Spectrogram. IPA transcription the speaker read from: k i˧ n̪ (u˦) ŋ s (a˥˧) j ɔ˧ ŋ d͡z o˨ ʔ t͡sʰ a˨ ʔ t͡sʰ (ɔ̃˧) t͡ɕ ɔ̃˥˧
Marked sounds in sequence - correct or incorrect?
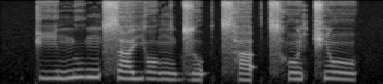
correct, incorrect: a˦, correct

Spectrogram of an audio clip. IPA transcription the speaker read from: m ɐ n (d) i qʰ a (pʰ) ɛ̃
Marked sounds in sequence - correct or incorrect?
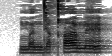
correct, incorrect: m

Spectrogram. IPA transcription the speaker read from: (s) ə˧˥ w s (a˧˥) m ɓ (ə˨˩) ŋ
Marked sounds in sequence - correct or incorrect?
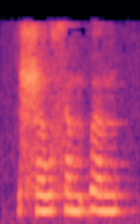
incorrect: ʂ, incorrect: ə˧˥, incorrect: ə˧

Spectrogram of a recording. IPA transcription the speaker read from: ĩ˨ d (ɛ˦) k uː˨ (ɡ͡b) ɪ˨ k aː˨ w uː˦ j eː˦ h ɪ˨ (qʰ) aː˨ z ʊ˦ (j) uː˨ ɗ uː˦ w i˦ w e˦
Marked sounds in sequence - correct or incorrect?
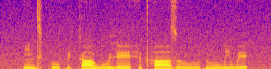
incorrect: ɪ˦, incorrect: ɓ, incorrect: pʰ, incorrect: ɣ

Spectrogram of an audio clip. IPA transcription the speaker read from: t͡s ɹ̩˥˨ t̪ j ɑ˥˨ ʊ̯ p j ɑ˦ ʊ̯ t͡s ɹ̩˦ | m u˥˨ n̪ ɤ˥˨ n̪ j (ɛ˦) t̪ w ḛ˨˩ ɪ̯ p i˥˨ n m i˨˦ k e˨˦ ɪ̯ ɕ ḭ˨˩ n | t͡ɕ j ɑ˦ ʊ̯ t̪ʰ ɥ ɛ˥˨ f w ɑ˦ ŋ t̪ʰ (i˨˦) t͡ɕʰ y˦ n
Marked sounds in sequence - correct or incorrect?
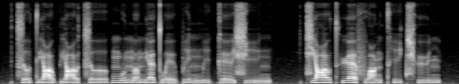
correct, incorrect: i˦

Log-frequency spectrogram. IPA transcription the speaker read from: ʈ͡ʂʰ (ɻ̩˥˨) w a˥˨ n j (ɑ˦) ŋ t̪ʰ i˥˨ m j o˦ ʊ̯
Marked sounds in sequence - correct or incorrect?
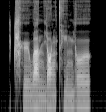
incorrect: ɻ̩˨˦, incorrect: ɑ˥˨

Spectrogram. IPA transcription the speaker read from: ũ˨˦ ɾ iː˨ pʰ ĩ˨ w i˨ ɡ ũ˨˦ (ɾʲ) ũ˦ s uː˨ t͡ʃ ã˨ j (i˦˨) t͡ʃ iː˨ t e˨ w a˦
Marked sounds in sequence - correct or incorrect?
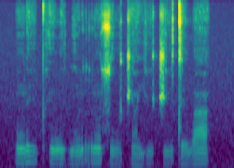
incorrect: r, correct

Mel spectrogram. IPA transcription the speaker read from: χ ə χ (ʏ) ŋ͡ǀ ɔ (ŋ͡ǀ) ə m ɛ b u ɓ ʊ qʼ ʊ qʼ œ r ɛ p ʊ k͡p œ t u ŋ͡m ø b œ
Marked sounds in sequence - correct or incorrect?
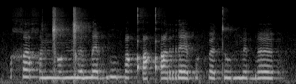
incorrect: ə, correct

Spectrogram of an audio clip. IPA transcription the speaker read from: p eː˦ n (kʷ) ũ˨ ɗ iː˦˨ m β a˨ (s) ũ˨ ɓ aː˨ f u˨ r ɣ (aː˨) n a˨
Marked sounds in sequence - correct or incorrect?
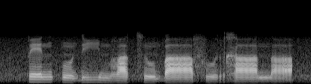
correct, incorrect: t͡s, correct

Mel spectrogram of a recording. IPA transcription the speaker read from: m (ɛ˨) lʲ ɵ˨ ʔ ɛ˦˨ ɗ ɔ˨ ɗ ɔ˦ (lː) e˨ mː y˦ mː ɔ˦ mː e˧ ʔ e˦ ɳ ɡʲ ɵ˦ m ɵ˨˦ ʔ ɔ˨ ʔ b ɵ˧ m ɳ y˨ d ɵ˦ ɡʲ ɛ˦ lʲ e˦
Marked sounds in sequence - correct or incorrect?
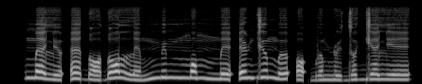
incorrect: ɛ˦˨, correct

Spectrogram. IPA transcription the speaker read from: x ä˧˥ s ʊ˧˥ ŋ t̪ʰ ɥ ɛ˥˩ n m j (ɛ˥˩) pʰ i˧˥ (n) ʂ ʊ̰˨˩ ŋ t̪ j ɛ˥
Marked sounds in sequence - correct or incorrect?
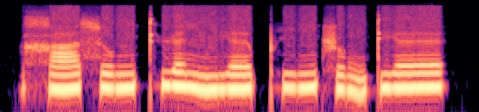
incorrect: ɛ˧˥, incorrect: ŋ

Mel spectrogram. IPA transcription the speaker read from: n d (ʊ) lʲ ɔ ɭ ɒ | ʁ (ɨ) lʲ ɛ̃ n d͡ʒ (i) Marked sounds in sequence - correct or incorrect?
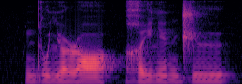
incorrect: u, incorrect: i, incorrect: ɨ

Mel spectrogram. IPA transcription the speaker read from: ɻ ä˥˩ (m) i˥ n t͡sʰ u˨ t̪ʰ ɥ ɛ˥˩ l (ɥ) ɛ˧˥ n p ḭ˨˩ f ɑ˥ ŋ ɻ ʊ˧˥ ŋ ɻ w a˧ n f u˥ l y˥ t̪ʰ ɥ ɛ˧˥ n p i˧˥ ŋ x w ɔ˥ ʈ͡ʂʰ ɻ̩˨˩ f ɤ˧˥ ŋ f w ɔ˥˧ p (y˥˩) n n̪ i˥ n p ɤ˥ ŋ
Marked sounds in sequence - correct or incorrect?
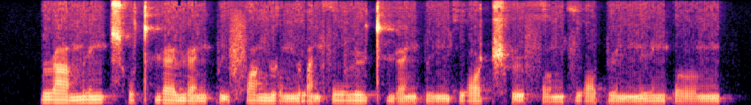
correct, correct, correct

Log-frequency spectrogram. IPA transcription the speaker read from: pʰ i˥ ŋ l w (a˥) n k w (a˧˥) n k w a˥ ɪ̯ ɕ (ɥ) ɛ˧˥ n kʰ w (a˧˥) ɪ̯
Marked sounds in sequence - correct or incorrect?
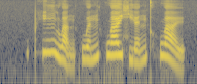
incorrect: a̰˨˩, incorrect: ə˧˥, incorrect: j, incorrect: a˥˩

